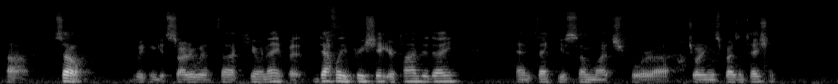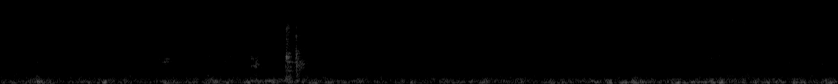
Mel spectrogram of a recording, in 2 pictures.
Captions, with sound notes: So we can get started with a Q&A, but definitely appreciate your time today. And thank you so much for joining this presentation. (mouse clicking)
